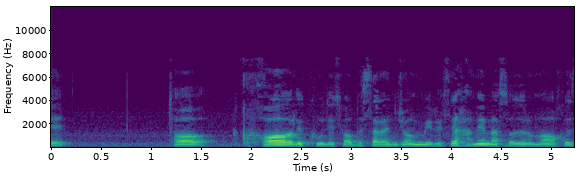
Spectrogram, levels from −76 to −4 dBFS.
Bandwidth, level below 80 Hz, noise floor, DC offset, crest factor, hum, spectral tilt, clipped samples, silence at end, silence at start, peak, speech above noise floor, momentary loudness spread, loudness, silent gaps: 8 kHz; -64 dBFS; -50 dBFS; under 0.1%; 22 dB; none; -7.5 dB/octave; under 0.1%; 0 s; 0 s; -4 dBFS; 26 dB; 15 LU; -25 LUFS; none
